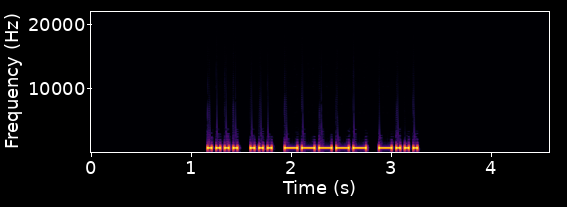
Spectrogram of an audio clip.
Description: Morse code, heard as a keyed tone, about 28 wpm, 700 Hz. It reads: HS0B
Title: DXCC-100 Call Signs - 4 Characters - 28wpm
